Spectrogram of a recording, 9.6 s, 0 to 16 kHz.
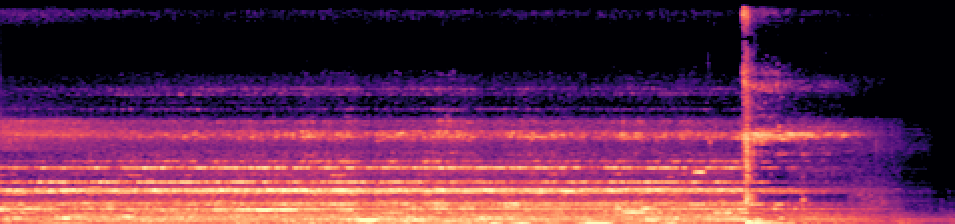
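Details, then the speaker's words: Electrolux 10.5 kg washing machine in spin mode: loud spin with a rough rumble and a steady high whine, then a thump as it winds down, from a worn mechanism or motor bearing; it is also noisy when agitating. "Bom, pessoal, aqui a máquina já está em modo de centrifugação. Vocês percebem aqui que o barulho também está um barulho bem forte, né?"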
